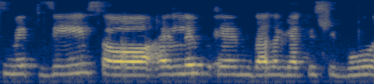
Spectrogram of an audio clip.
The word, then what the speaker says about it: Dalaguete: The proper pronunciation, according to my history teacher, is Dalaguete. And even Dalagete. sa mga official, yes, even sa mga official communication sa amo ang municipality, it's pronounced as Dalaguete.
